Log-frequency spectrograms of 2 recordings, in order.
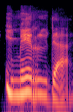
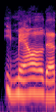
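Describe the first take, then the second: First: The name has an R sound and an added vowel. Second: The name has an L sound and no added vowel. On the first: "tapi Imeruda" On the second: "tidak mungkin dibaca dengan Imelda"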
